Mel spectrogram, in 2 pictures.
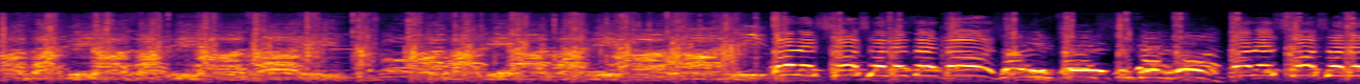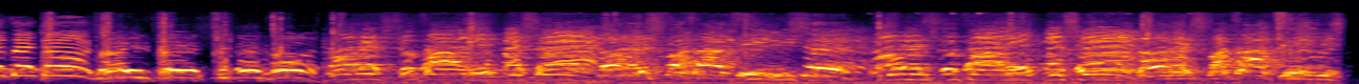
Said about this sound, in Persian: در برخی دانشگاه‌ها از جمله در دانشگاه علامه راهپیمایی اعتراضی و سر دادن شعارها از بامداد سه‌شنبه آغاز شده. دانشجوها تو زندان شریف بهشتی تهران از جمله شعارهایی است که از دانشجویان دانشگاه علامه شنیده می‌شود.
